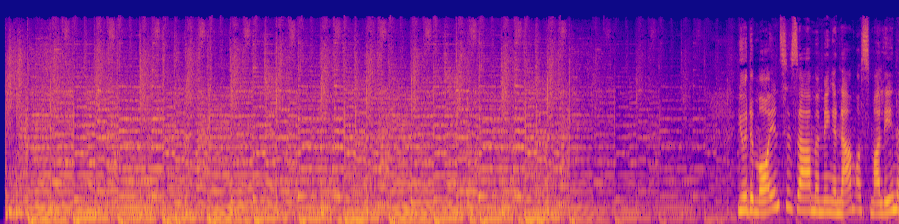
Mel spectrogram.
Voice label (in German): Eifeler Mundart; Neu im Amt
